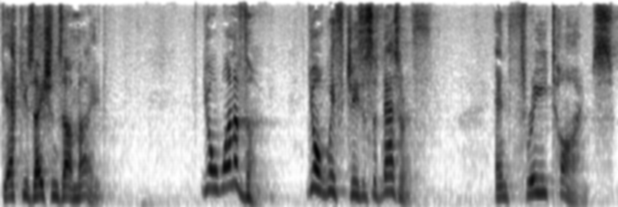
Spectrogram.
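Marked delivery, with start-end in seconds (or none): 3.0-6.5 accusing. Retold or imitated. Crowd accuses Peter, retold.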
